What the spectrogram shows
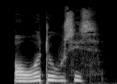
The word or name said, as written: overdosis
